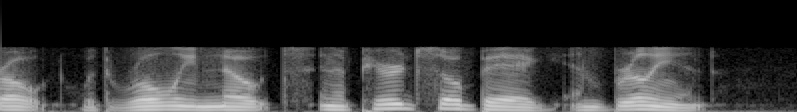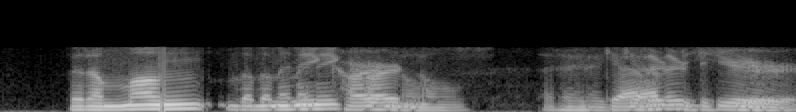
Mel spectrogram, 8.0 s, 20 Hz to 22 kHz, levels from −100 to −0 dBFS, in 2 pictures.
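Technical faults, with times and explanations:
4.78 to 4.80 s, packet loss filled with silence: the sound drops out completely for 20 ms, which fits two 10 ms packets going missing. The receiver had nothing to play for that span, so it inserted digital silence. Because the waveform is cut abruptly at both edges rather than faded, the gap reads as a brief hard hole in the speech.
5.17 s to the end, channel delay (doubling): from here on, one channel arrives about 92.9 ms behind the other, which fits a 4096-sample buffer. When the two channels are summed to mono, the late copy does not blend in as colouration. At that spacing it is heard as a distinct second instance of the speech at the same level, a slap echo trailing each syllable. This makes the delivery sound doubled and smeared until the clip ends.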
